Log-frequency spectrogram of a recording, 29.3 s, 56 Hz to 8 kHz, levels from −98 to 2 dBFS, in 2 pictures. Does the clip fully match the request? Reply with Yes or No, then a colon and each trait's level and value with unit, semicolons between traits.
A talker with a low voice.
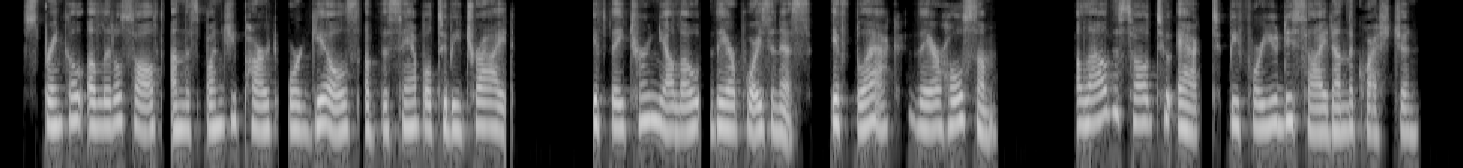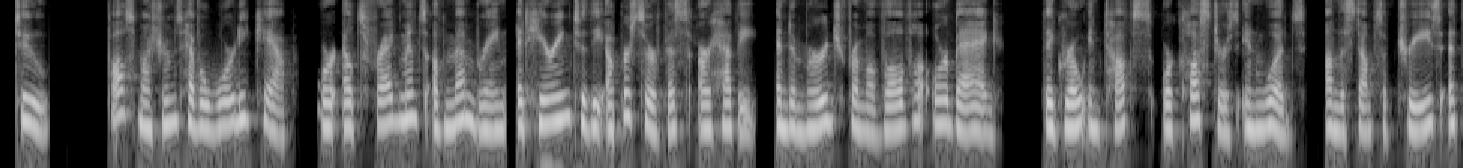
No: high, 190 Hz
